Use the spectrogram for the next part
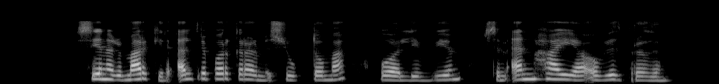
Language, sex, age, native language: Icelandic, female, 40-49, Icelandic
